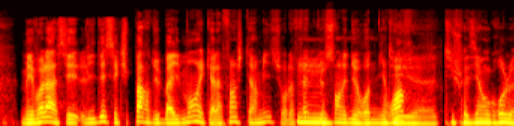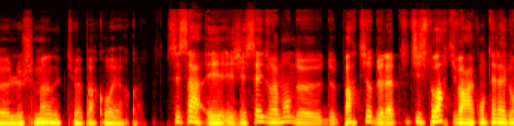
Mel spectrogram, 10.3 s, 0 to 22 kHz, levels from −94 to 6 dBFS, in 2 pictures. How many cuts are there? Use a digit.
0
